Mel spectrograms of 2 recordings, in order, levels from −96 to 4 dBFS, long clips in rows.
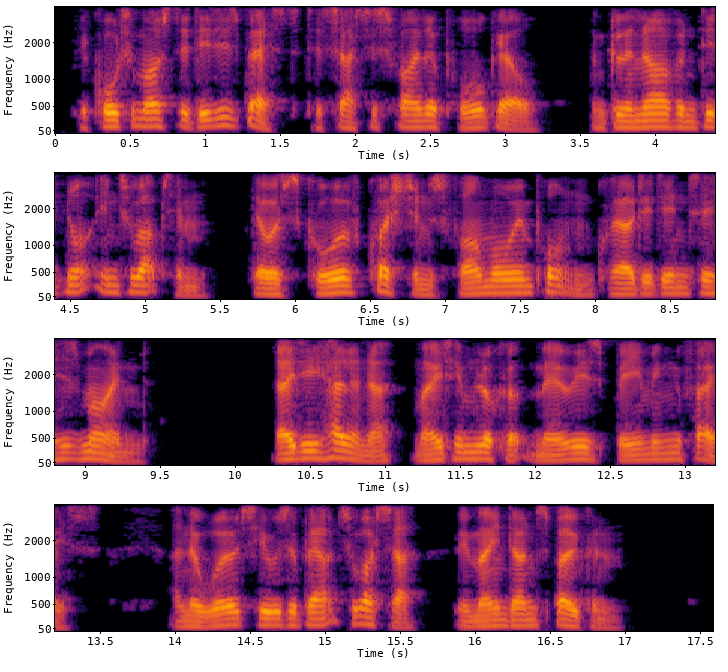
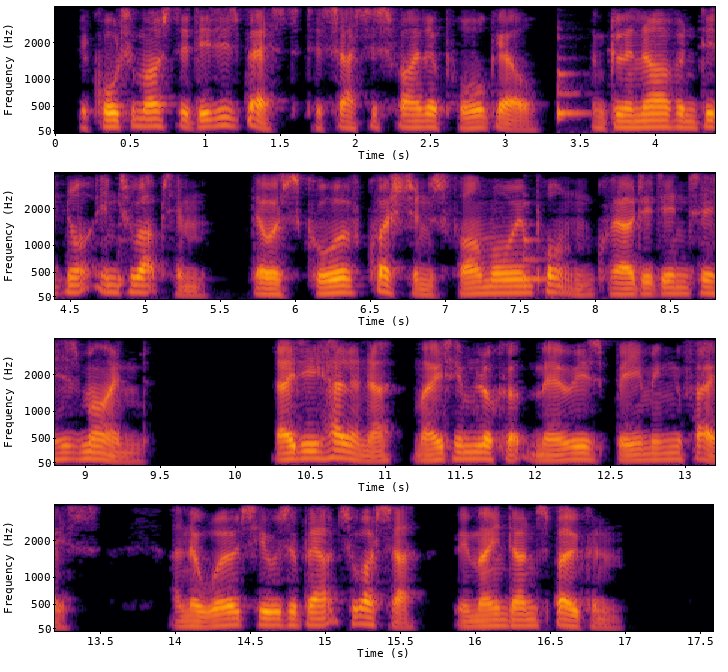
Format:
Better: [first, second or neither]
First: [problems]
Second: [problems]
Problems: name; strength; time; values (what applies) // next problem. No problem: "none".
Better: first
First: none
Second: noise reduction (neural mask model DeepFilterNet 3)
